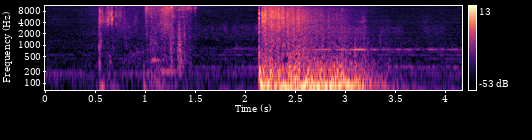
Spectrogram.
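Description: Grenade explosion in the video game Terror from the Void: Etermes: a few small clicks and pops, then one loud booming blast that rumbles for about a second and fades.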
